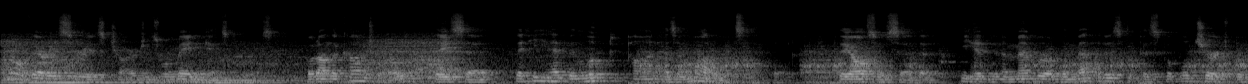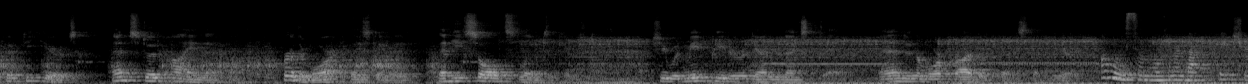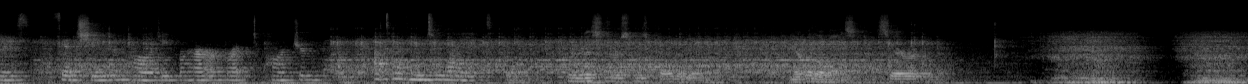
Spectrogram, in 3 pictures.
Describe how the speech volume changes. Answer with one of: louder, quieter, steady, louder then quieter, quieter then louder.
steady.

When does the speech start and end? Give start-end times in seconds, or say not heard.
0.0-34.5.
